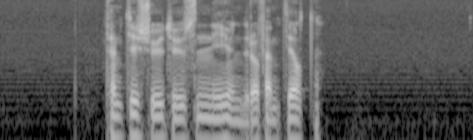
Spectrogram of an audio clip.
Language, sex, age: Norwegian, male, 19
